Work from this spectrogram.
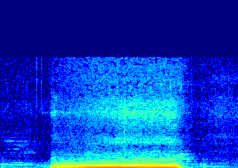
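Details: A sleeping Pug snoring indoors: one drawn-out, humming snore lasting over a second, holding a steady low pitch with rich overtones, then stopping abruptly into a quiet room.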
